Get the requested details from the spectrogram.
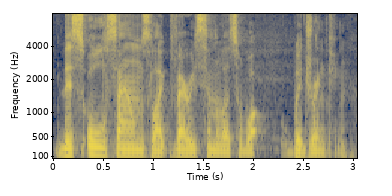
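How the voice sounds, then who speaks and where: Curious low-voiced man tasting a drink. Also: moderate pace, mellow. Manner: curious, asks questions, dry joking. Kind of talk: casual chat.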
